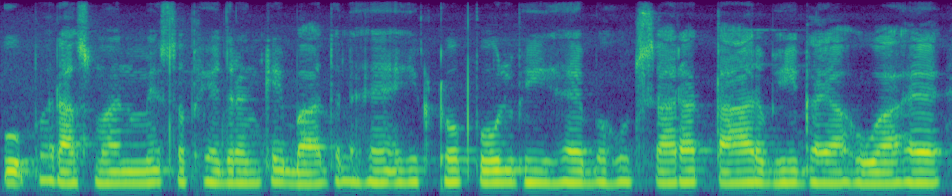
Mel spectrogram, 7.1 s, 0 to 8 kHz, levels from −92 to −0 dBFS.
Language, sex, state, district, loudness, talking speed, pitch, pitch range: Hindi, male, Jharkhand, Palamu, -15 LUFS, 170 wpm, 135 Hz, 130-140 Hz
